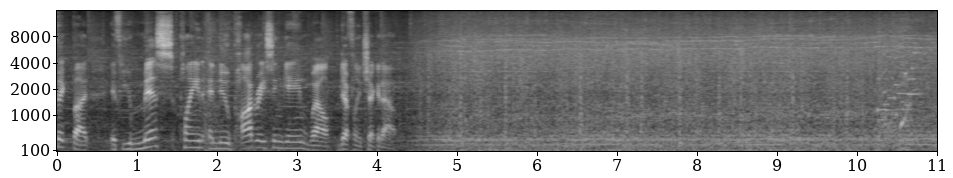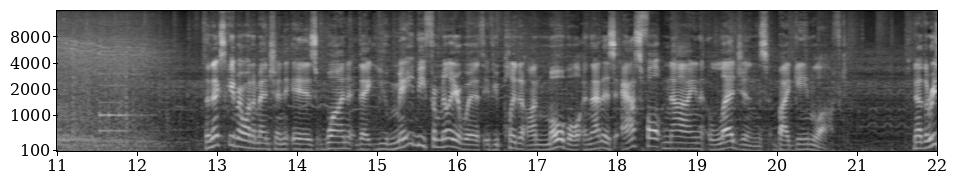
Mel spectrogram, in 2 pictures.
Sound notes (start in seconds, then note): 4.4 engine roaring; 9.9 electronic twinkle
